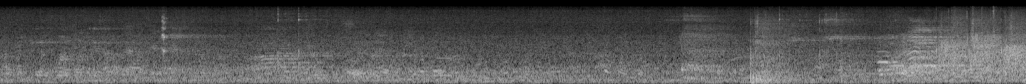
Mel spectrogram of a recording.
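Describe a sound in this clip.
A ping-pong ball clicks against paddles and the table in a large echoing hall.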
